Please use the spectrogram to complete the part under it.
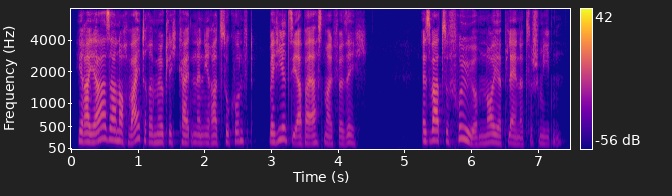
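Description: An audiobook narrator reads a fantasy novel in a measured, steady way. The voice is mid-pitched and even. The recording is close and dry. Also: no room sound.

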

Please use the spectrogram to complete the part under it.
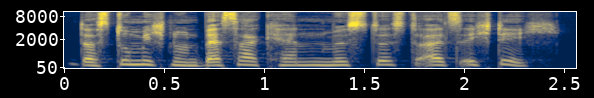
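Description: A considerate non-binary character in a spoken story, measured and gentle, with a dry streak of irony, as a reader puts them on. The voice sounds gravelly and creaky, close-miked in a dry space. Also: medium pitch, steady tone, dry recording, natural voice. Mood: careful. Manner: thoughtful, measured phrasing. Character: non-binary person, careful, gently ironic.

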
